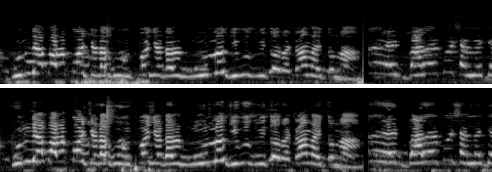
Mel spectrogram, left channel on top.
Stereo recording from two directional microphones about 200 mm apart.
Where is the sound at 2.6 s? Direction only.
35° right (ahead or behind).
